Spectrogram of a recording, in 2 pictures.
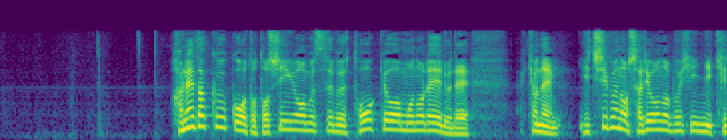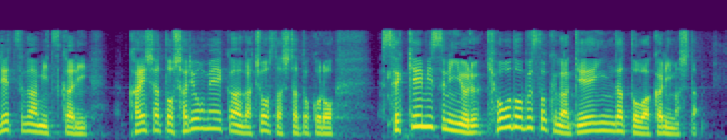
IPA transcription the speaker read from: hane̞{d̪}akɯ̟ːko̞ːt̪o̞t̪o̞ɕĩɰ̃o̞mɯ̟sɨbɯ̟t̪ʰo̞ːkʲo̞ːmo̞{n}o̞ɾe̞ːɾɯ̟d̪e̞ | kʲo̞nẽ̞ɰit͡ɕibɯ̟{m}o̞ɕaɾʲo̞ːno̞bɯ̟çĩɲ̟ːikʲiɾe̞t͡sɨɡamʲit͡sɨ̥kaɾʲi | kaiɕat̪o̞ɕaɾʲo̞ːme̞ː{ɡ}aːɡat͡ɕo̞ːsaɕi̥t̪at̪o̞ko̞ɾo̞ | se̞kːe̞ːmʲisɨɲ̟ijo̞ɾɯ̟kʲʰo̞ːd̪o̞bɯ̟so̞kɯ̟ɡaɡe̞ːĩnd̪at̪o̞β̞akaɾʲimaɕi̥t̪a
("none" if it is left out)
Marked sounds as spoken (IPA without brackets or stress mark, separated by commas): d̪, n, n, k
